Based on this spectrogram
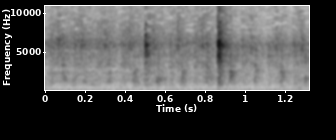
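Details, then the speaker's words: BMW E30 with M20B25 engine idling, recorded from outside the car, running rich on M50 injectors after DME reset: sharp, slightly uneven knocks about twice a second, rattling suspected in the bottom end, unconfirmed. "you can hear something rattling in the bottom end"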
